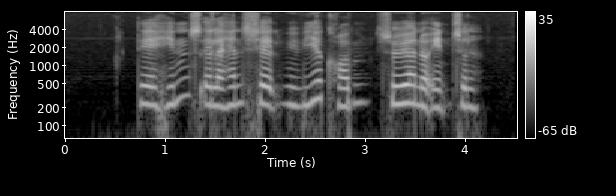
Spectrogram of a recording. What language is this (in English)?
Danish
